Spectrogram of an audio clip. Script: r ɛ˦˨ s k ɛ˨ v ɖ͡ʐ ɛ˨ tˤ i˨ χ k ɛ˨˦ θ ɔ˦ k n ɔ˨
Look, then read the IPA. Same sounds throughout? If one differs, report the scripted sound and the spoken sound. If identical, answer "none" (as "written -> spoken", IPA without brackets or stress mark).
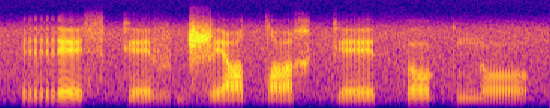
none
